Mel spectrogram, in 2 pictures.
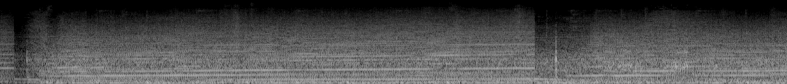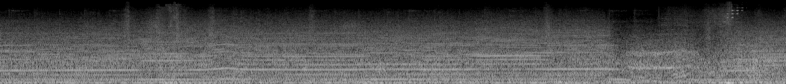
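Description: Mid-engined Lotus Elise Sport 190, a tuned, stripped-out track-day roadster, driving in Forza Horizon 4: a steady engine drone rising and shifting through gears, with brief tyre noise, loud and continuous throughout.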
